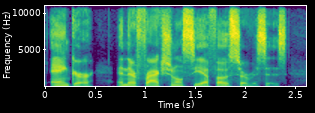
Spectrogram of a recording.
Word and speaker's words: ANKR: That's spelled NKR, but it's pronounced Ankor and their fractional CFO services.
